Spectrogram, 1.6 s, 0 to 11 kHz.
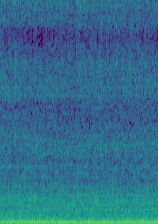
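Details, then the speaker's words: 1993 Suzuki GSX600F four-cylinder motorcycle idling steadily and evenly after a long-running carburetor problem was finally found and fixed; smooth low hum with no dips or misses, still warming up, battery weak and boosted; normal idle. "yes yes yes yes yes yes yes the item is stable luckily we have found the problem"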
